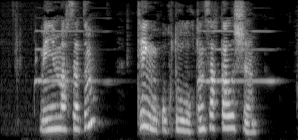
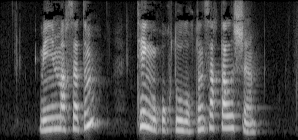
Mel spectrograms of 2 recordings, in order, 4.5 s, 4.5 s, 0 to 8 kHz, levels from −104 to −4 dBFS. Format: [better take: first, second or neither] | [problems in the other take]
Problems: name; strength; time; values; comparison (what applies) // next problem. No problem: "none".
second | noise reduction (classical method WPE with log-MMSE)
